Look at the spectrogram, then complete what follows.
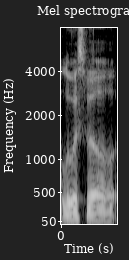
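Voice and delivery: Louisville with the S sounded, "LOO-is-vil"; wrong pronunciation. Shown as a demonstration. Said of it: "It's not Louisville".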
